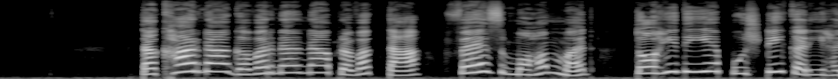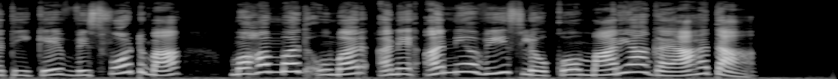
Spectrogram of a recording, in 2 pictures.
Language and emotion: Gujarati, neutral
